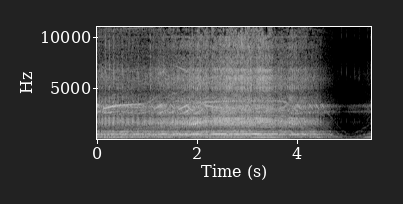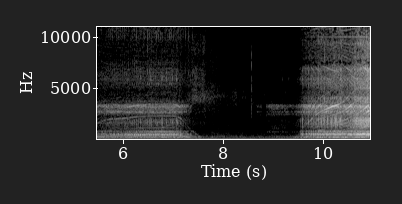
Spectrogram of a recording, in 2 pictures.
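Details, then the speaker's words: Boosted Board Mini X electric skateboard with 3-month-old motors: the motor whir rises and falls with speed and carries a fast, fairly regular tick about three per second; a clicking motor fault on a board that should be nearly silent. "However, in the last, probably since that video, an issue has sprung up, and the issue being that the motors produce a clicking noise."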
